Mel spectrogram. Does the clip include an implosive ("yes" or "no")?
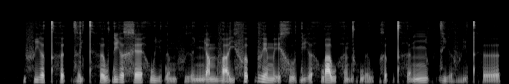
yes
